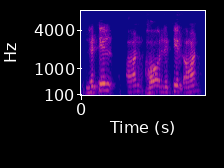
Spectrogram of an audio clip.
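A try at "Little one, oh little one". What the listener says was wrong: ऑन नहीं है, 1 होता है।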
